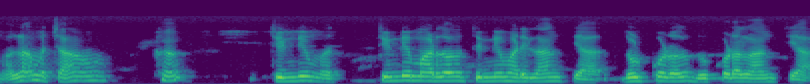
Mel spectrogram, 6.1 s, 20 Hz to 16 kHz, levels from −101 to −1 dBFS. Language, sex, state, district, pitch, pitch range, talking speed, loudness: Kannada, male, Karnataka, Shimoga, 175 Hz, 160-215 Hz, 170 wpm, -33 LUFS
